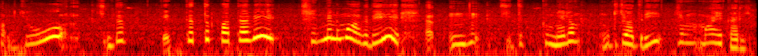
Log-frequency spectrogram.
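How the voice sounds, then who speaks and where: A woman's voice: on the high side, big pitch swings, unhurried, warm tone, slight background noise. A woman voicing a young husband in a cartoon romance, teasing and coaxing his wife tenderly. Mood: loving.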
